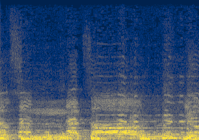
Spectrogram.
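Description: A group of voices singing the chorus of an old-time campaign song with instrumental accompaniment.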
